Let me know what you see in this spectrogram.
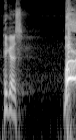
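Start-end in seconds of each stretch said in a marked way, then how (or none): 1.3-1.5 wild lips-flapping brrr then a shrieking laugh; crazy babble noise. Retold or imitated. To the king of Gath, a mad babbling shriek. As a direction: play the madman, blubbering loud and high. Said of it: "starts acting absolutely insane".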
